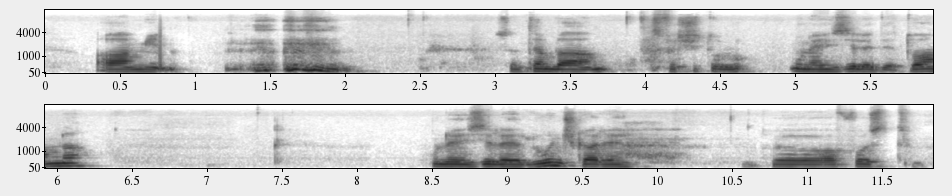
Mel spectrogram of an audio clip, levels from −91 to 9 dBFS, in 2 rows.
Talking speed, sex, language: 70 wpm, male, Romanian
